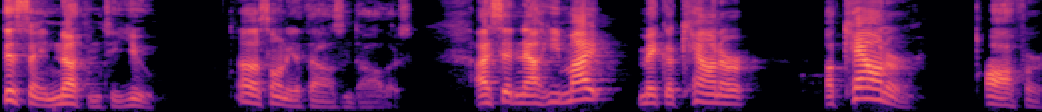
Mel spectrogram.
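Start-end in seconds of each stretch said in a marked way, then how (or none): 1.5-2.6 very low, breezy, casual, nonchalant throwaway delivery. Coaching someone on what to say to him, acting out a nonchalant tone. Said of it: "you say it so nonchalantly".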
